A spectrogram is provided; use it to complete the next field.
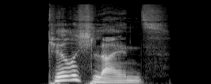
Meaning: genitive singular of Kirchlein
- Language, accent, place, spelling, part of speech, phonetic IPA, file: German, Germany, Berlin, Kirchleins, noun, [ˈkɪʁçlaɪ̯ns], De-Kirchleins.ogg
